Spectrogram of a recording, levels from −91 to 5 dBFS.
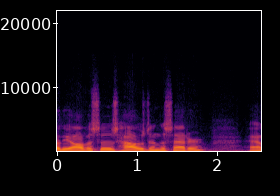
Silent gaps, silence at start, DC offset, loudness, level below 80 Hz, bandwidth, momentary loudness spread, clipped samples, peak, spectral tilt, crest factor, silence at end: none; 0 s; under 0.1%; -28 LUFS; -60 dBFS; 9.6 kHz; 8 LU; under 0.1%; -16 dBFS; -7.5 dB/octave; 12 dB; 0 s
